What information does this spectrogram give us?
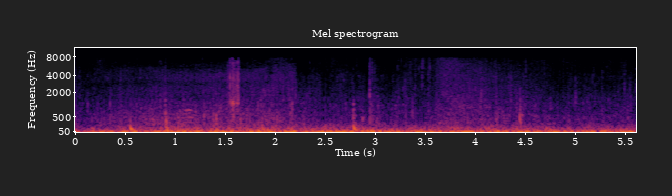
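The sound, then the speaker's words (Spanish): A very active volcano, whose current eruption began several decades ago, roars with a loud, steady, deep rumble of ash discharge from its eruption column, broken by a few sharp cracks and pops of falling rocks scattered through the continuous noise. “El ruido proviene de la descarga de ceniza y también de la caída de rocas.”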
